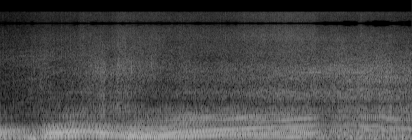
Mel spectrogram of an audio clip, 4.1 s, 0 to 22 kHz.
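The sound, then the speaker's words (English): An Audi R8 petrol sports car engine revs up and holds a loud, rising growl, its pitch sweeping upward then settling into a steady roar, with no talking over it. “Yeah, well, if you want some comparison, this is the Audi R8 that we featured a while back.”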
